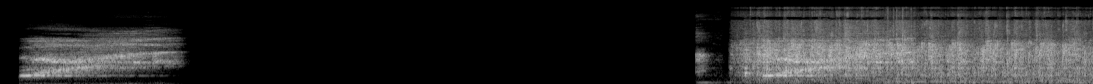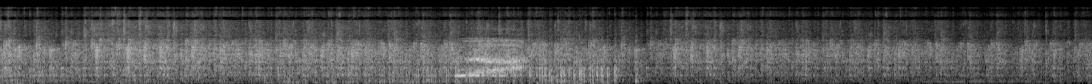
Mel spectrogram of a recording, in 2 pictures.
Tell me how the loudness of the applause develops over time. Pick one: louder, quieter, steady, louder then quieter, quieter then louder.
quieter.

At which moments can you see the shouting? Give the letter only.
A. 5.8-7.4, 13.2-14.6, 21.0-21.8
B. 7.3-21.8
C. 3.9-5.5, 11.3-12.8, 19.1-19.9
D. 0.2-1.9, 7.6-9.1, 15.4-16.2
D.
